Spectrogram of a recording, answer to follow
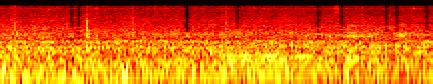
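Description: Vehicle cabin noise while driving over a rough gravel track: a steady engine and tyre rumble with a few light knocks and rattles.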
